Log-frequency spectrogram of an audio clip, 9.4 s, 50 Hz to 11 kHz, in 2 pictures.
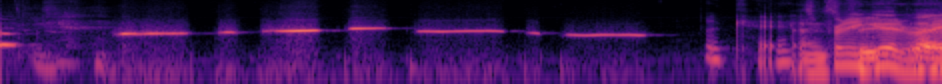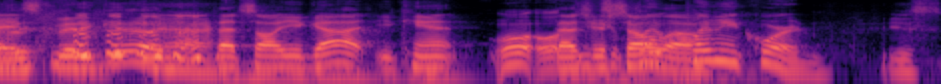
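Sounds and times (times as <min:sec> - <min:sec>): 
person whistling a short tune: 0:00.0 - 0:03.4
speech: 0:03.6 - 0:09.4
laughter: 0:04.4 - 0:06.0.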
